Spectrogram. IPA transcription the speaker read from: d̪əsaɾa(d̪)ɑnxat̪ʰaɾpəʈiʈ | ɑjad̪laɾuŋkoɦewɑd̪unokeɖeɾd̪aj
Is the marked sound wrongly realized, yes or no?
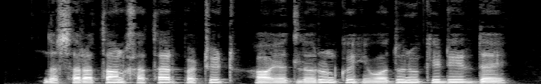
yes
